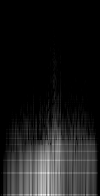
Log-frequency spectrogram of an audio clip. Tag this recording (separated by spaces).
balloon low ball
